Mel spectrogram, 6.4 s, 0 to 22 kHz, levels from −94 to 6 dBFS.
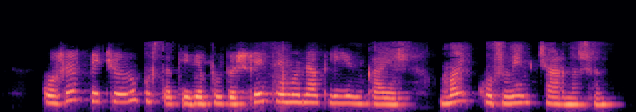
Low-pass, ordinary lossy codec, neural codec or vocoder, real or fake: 5.4 kHz; AAC, 24 kbps; codec, 16 kHz, 2 kbps, X-Codec, HuBERT features, trained on general audio; fake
